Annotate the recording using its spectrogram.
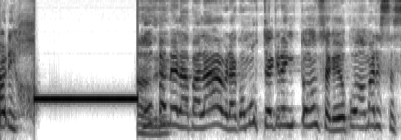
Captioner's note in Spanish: Bip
